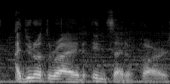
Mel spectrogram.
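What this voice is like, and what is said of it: Put-on Wakandan accent. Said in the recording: “What accent is that? ... I haven't practiced my Wakandan accent.”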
